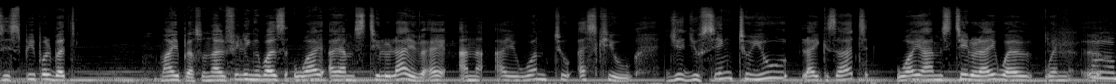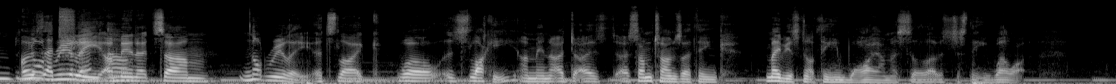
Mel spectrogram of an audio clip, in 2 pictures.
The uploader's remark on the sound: Live interview or Conversation under the Stars at The Hacienda in Nimes France October 2012. Sat down at a table under a tree and I recorded our very relaxed conversation.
